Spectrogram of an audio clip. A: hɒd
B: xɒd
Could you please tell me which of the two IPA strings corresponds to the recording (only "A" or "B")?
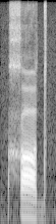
B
